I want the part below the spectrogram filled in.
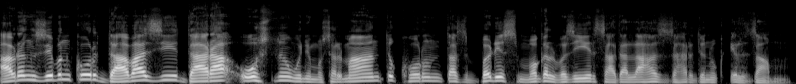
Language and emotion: Kashmiri, neutral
